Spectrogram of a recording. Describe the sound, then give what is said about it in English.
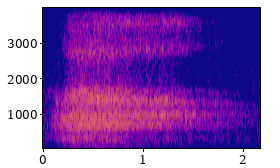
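A slow, deep breath, one long soft airy rush that swells and then fades away over about two seconds, with no talking. “just take a deep breath in and let it go.”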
